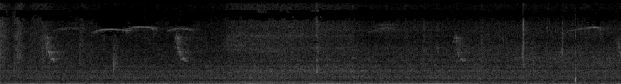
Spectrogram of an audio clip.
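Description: Pickup truck driving across a railroad grade crossing: a low engine and road rumble that grows louder as it passes, about four to six seconds in.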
